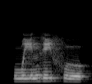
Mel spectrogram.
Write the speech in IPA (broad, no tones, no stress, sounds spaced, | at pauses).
w i n z i f u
